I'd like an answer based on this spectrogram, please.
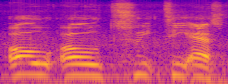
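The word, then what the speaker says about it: עוּץ: Oos. It's pronunciation O-O-T-S. Oots. In Hebrew.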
